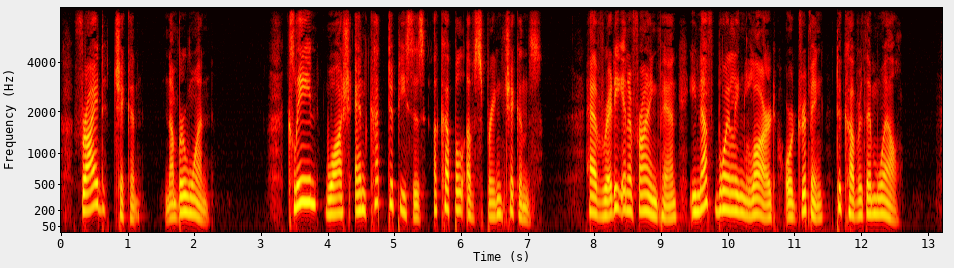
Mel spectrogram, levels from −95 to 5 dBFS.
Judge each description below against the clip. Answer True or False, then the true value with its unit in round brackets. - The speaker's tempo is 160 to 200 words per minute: False (135 wpm)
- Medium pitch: True (170 Hz)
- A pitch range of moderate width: False (6.0 semitones)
